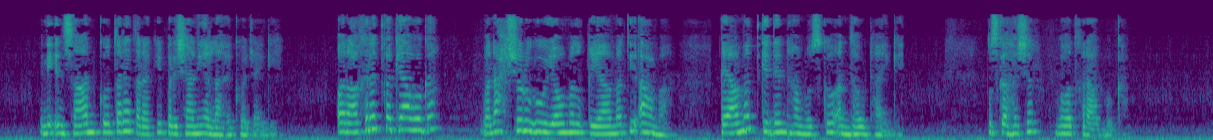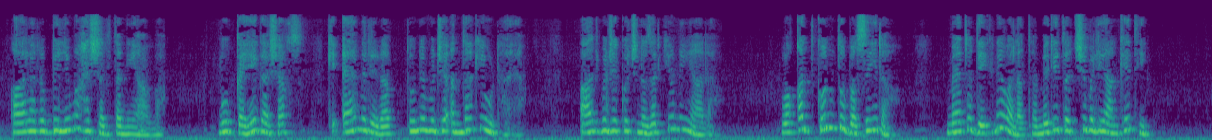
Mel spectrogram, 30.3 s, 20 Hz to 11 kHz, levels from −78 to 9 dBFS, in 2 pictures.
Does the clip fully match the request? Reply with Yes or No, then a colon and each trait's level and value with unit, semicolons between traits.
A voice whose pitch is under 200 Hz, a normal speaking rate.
Yes: high, 190 Hz; average, 145 wpm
